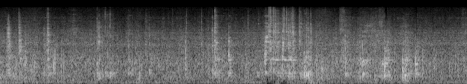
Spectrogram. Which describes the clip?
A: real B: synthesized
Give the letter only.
A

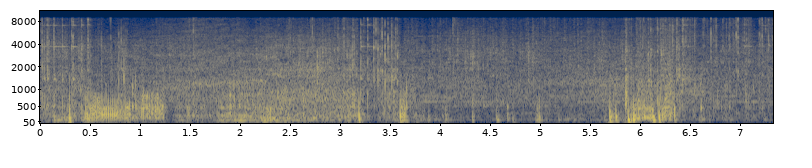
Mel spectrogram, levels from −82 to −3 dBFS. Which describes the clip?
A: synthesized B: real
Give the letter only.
B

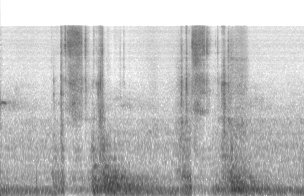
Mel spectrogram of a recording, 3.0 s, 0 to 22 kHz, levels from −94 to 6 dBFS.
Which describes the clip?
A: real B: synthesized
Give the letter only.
B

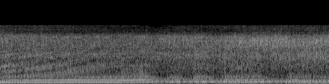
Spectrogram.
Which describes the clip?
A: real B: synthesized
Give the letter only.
A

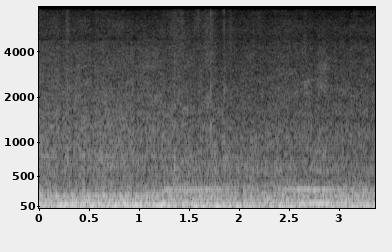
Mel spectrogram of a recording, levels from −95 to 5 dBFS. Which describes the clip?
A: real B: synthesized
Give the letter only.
B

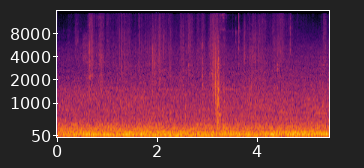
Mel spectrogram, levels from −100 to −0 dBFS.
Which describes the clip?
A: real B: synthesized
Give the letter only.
A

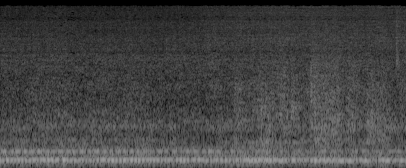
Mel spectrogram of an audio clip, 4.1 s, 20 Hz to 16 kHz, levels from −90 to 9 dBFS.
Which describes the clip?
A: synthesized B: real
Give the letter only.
B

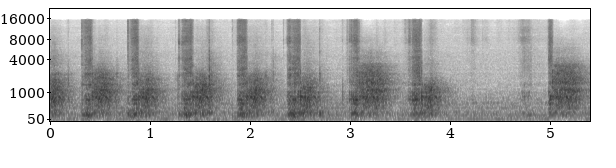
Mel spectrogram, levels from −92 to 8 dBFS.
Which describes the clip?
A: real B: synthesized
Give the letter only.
B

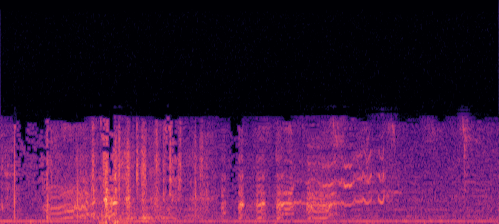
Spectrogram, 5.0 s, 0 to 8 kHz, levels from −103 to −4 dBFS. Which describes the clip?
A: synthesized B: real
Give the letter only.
B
